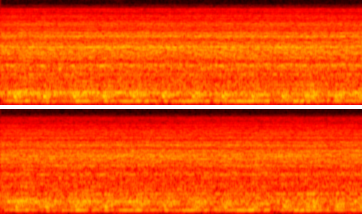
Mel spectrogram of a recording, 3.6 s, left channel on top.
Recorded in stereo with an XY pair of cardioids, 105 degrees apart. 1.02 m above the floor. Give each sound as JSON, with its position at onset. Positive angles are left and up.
{"t": 0.0, "sound": "a machine running", "azimuth_deg": 70, "distance_m": 1.9}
